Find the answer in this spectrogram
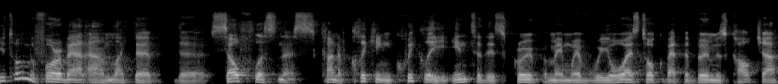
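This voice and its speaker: Moderate pace and ordinary pitch variation from a man with an Australian accent, over a quiet background. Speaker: basketball podcast host. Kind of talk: casual chat. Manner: animated.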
